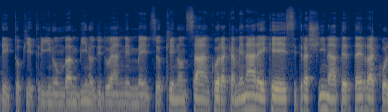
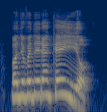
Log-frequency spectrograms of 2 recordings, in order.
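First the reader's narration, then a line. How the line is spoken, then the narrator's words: Little sister exclaiming eagerly. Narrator (Italian): ha esclamato subito la Geppina, che è la sua sorella minore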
